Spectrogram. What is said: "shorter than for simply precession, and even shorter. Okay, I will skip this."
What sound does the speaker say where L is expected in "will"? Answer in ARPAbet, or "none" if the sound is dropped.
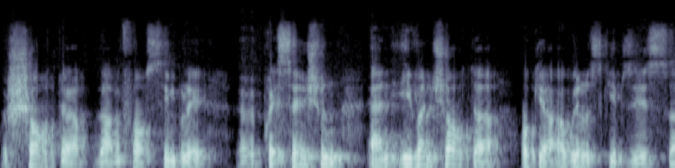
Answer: L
